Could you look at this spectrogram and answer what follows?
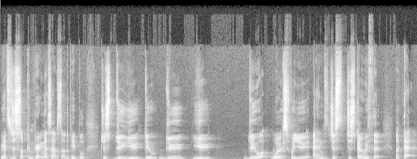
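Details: Adult man with a self-described mild speech impediment: a stutter or stammer he calls not bad, getting stuck for words, mumbling, slurring and fast speech; stuttering.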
